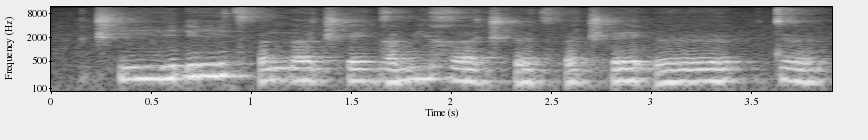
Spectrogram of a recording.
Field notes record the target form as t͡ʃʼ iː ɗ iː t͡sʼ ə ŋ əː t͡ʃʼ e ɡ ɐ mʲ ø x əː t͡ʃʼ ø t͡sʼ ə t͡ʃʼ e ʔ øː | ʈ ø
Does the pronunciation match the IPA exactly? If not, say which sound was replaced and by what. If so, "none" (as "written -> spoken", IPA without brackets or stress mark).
ʈ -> t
